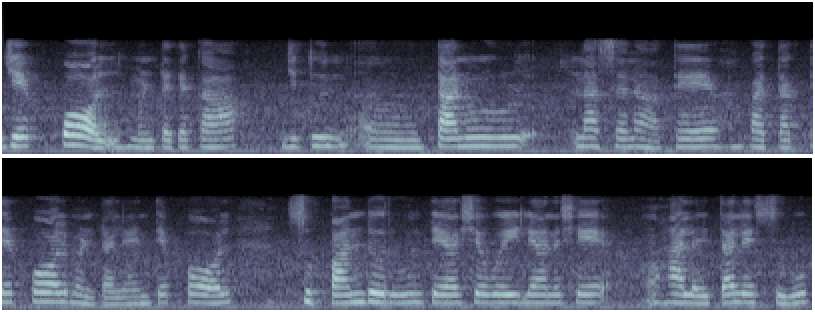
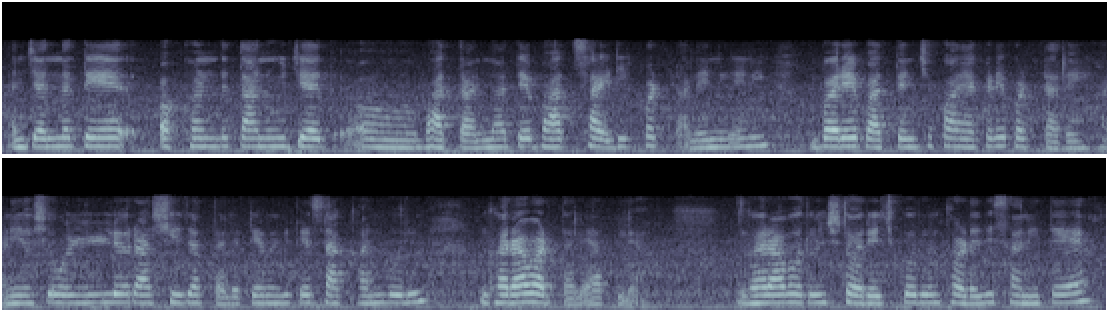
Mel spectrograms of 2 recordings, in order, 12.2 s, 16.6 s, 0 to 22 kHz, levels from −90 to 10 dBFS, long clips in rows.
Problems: constant background noise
